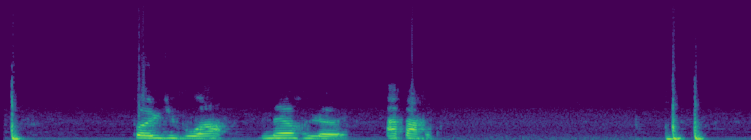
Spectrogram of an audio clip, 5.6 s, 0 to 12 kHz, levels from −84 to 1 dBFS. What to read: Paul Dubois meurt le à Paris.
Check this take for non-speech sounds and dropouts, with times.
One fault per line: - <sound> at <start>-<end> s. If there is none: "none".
none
